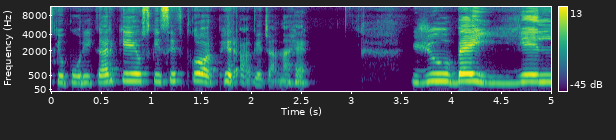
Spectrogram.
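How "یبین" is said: slow chanted tajweed recitation, long vowels; Quran recitation. Shown as a demonstration. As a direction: recite it slowly with elongated vowels. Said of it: "نا پہ ٹو counts آگے".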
